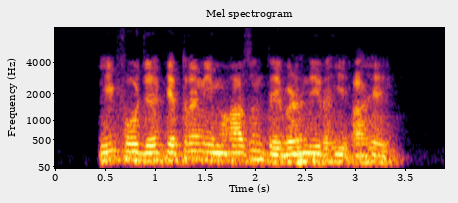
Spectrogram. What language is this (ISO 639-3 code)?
snd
